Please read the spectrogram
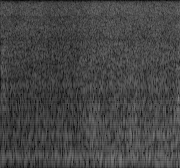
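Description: Pressure washer spraying a jet of water onto a copper swan neck: a steady, even hiss.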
